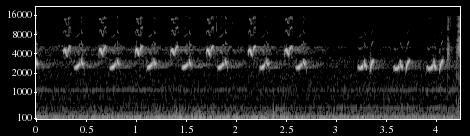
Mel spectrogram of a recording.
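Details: A Northern Mockingbird singing non-stop from overhead runs through more than 30 different calls in two minutes, including kestrel-like and cricket-like sounds. Here it repeats a sharp, high chirp about three times a second, then switches to a quicker, buzzier phrase over a low hum.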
